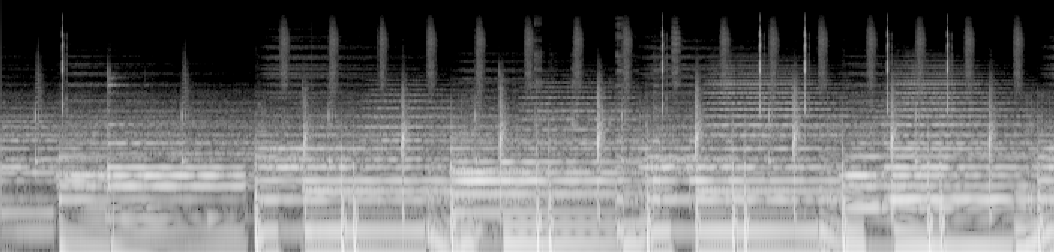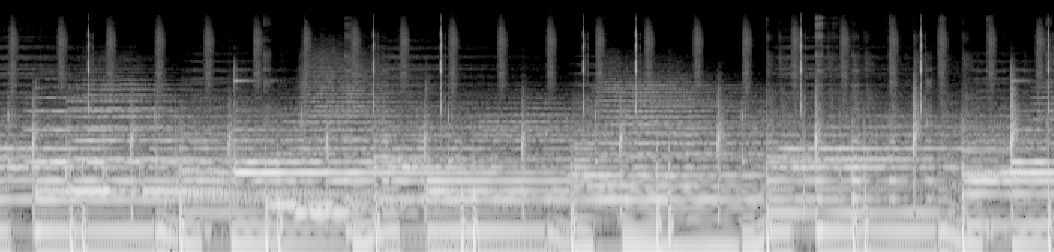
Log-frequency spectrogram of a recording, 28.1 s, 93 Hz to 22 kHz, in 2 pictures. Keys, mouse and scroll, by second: 0.5 click, 1.2 scroll up 2, 2.6 ctrl+KP_Add, 3.0 ctrl+KP_Add, 3.8 scroll up 4, 4.9 scroll up 7, 5.4-6.6 middle drag, 6.6-7.0 scroll down 11, 8.5-11.6 drag, 14.9-16.7 drag, 16.7-17.0 scroll up 3, 18.7 click, 21.6 click, 22.2 shift+click, 24.4-28.1 drag.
